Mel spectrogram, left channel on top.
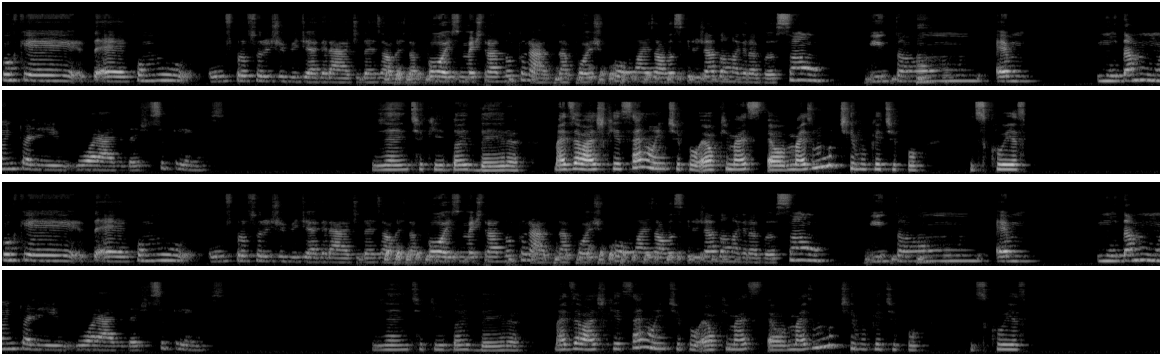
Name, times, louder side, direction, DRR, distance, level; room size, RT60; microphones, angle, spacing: voice 1, 0.0-8.3 8.7-10.3 11.0-13.6, left 2 dB, 10° left, 0.3 m, -33 dB
sound 1, 3.5-7.7 8.6-9.3, right 2 dB, 45° right, 0.7 m, -40 dB
voice 2, 9.1-9.5 15.3-16.8 17.1-20.8 21.3-21.8, left 8 dB, 90° left, 0.3 m, -30 dB
3.7 x 2.4 x 2.3 m
head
